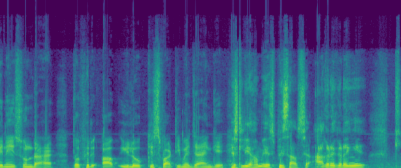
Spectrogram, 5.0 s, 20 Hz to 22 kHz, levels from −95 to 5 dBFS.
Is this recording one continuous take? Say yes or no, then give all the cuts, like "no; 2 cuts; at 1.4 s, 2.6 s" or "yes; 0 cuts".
no; 1 cut; at 2.8 s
